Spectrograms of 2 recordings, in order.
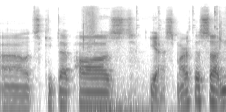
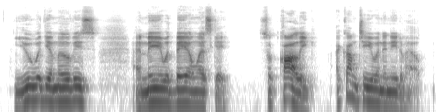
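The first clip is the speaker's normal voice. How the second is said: put-on Irish accent, louder; 2 semitones higher, 8 dB louder than usual. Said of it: "he's Irish, isn't he?".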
